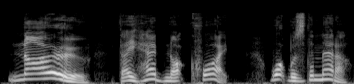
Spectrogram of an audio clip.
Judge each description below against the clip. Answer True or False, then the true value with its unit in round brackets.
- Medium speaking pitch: True (180 Hz)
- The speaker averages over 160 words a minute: False (150 wpm)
